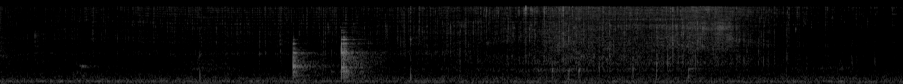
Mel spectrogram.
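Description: Hot oil sizzling under a tilapia fillet in a stainless steel skillet, with the burner already off; the sizzle swells around five to seven seconds in. Two short clinks about three seconds in, a ceramic plate being set down on the counter.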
